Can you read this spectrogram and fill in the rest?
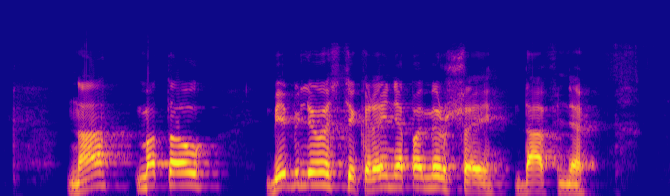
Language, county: Lithuanian, Kaunas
